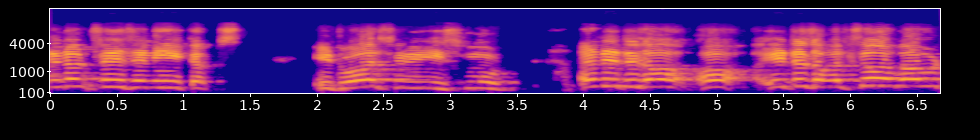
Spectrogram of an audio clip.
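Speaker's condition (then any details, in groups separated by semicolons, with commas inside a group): Cerebral palsy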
